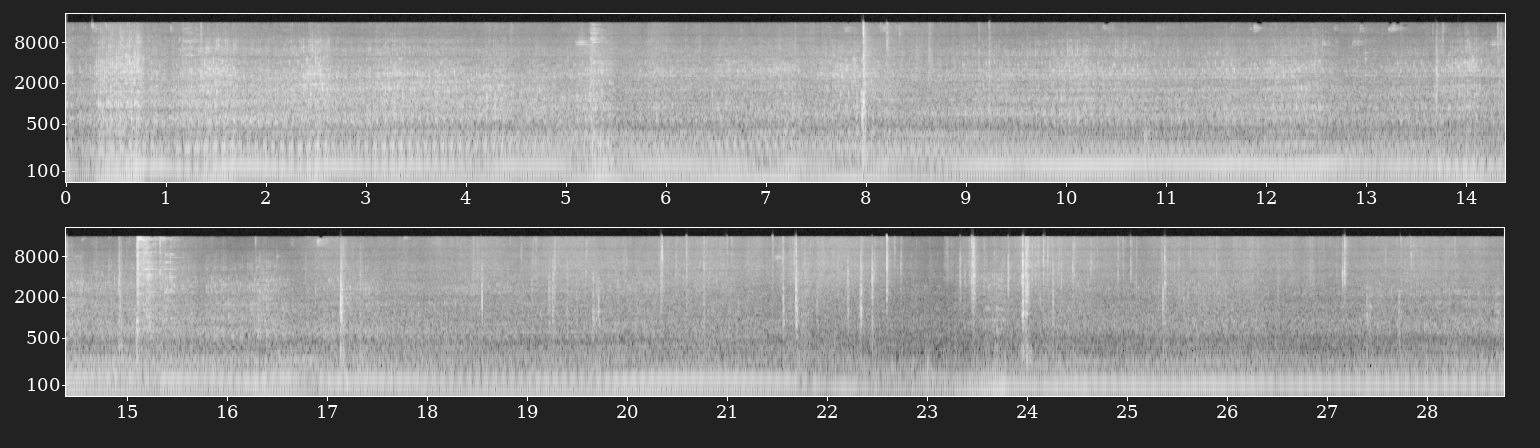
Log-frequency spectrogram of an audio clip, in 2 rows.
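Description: Log skidder's engine running under load as it drags a log: a steady low drone with occasional sharp knocks. The engine note dips and settles a little lower about 22 seconds in.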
